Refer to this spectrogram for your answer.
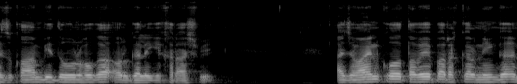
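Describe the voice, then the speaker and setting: A man, steadily reading out a list of home remedy tips as a channel host. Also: fairly low pitch.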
